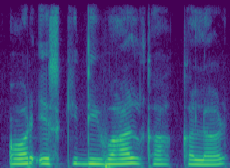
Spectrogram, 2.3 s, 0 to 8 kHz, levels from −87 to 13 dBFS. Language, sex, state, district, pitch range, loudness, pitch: Hindi, female, Bihar, Patna, 215-235 Hz, -15 LUFS, 225 Hz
